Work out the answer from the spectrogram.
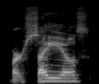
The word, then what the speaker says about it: Versailles: But we pronounce it our own way. Versailles, London.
